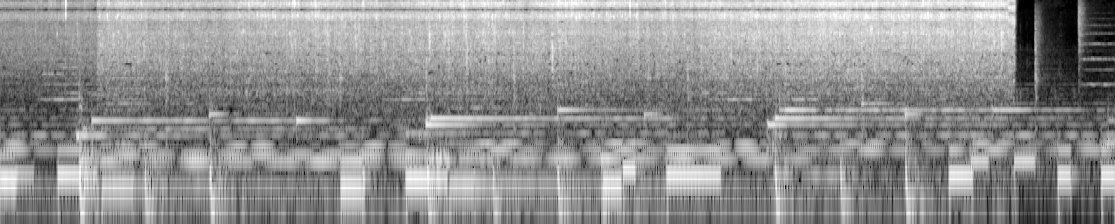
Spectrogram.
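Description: Sliced button mushrooms sizzling as they fry in oil in a frying pan, under background music. The sizzle cuts off suddenly about ten seconds in, leaving only the music.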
